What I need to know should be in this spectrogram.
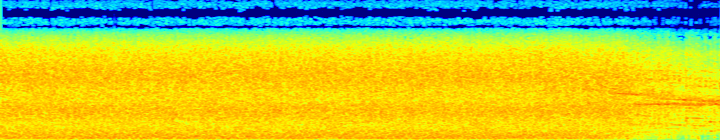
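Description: An angle grinder cuts loudly into brick with a harsh, steady grinding.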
